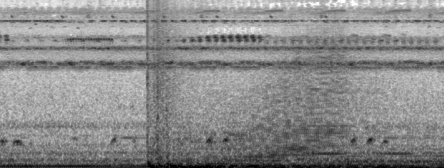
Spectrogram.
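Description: Dark horror background music: a low drone that swells at a sharp hit about two seconds in. Under it, crickets chirp steadily.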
